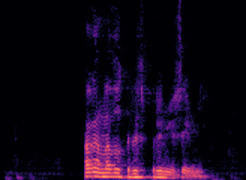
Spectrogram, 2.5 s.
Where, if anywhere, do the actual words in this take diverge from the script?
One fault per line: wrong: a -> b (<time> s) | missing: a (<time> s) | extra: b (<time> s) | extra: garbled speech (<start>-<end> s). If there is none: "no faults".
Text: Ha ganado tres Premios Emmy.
no faults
